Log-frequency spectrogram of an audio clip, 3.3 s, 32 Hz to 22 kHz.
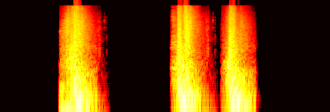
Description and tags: Painful Sounding Punches
3 painful bonebreaking puch sounds. I recorded 3 sounds and combined them to get a puch, then I put the sounds in different order and took some out, to get a different sounding punch. For this sound I used a really cheap recorder called the "Sony T-Mark" and also I used the Audio Technica ATR6550 condenser shotgun mic.
3, painful, punches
